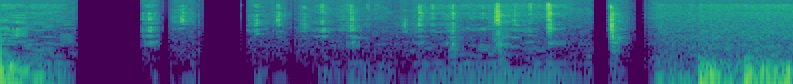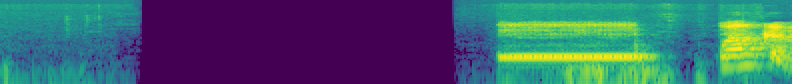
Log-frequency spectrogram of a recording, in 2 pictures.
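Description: A single steady ringback tone from a test call dialled into an office line through an Epygi PBX, about a second long and fairly loud, followed at once by a recorded voice greeting.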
